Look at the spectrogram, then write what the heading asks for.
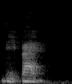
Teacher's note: what i hear when people use li bai is that it it kind of gets de-stressed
